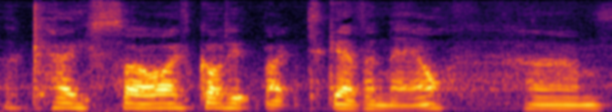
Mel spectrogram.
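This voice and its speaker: A man's voice: on the low side, fairly even intonation, normal speed, slight background noise. A man informally talking through a hands-on repair in a video diary, hesitant and half muttering to himself as he works. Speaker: vintage hi-fi hobbyist narrating own repair video.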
